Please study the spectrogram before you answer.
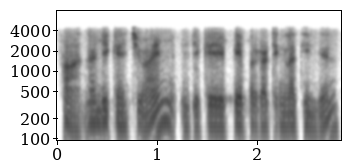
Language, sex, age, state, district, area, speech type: Sindhi, male, 45-60, Delhi, South Delhi, urban, conversation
